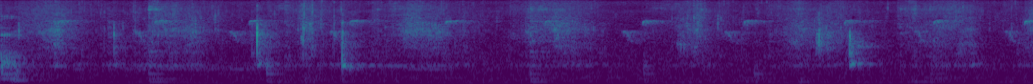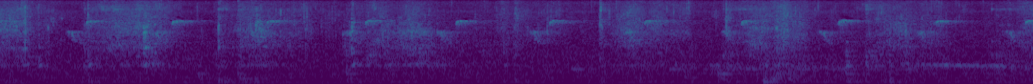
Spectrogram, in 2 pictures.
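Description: A hand mixing raw chicken pieces with spices in a non-stick pot: irregular soft wet squishes and light knocks of the meat against the pot, a few each second.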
